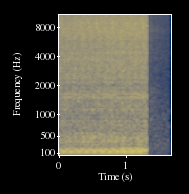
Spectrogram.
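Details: Ford Focus running again after rebuild and drive belt refit: steady, even low idle rumble with no knocks or misses, then it cuts off abruptly; engine idling smoothly and healthy.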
